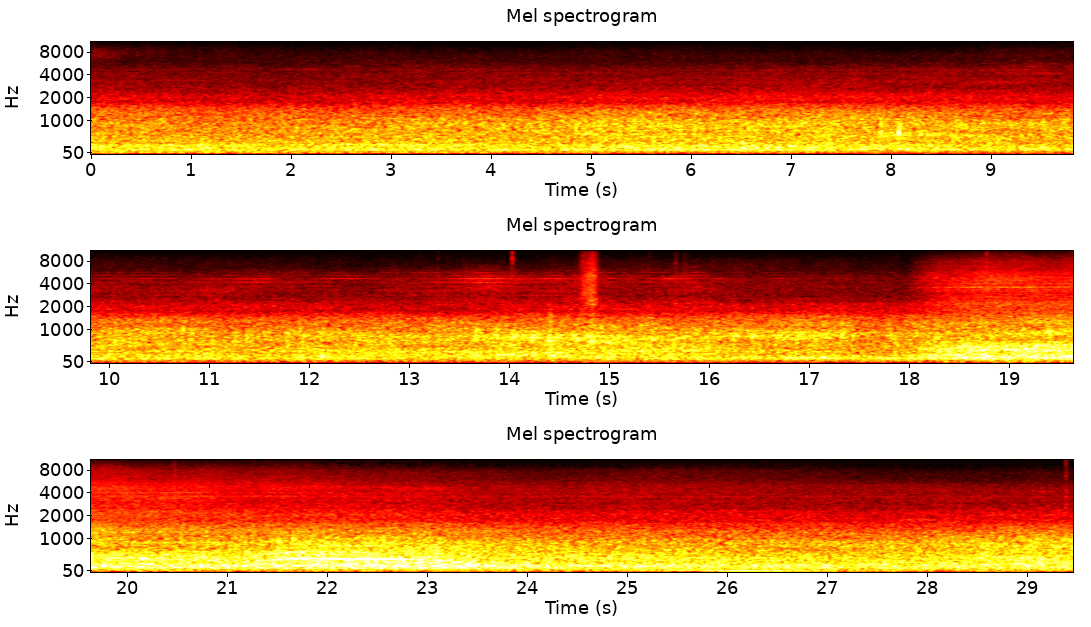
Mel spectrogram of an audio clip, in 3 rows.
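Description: Jet airliner engines running at taxi power: a steady rumble with a faint whine. About 18 seconds in, the sound switches abruptly to a louder, brighter jet noise as the Airbus A380's four turbofans come near.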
